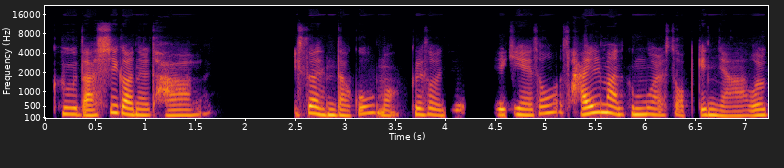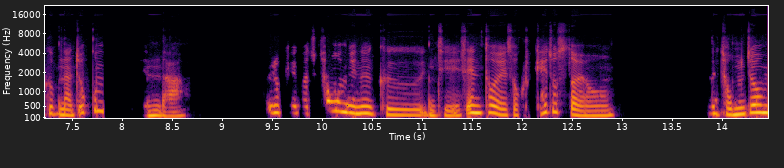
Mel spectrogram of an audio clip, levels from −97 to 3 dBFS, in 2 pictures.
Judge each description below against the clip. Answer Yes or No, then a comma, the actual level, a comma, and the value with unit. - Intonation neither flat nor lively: Yes, average, 4.8 semitones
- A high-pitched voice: Yes, high, 210 Hz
